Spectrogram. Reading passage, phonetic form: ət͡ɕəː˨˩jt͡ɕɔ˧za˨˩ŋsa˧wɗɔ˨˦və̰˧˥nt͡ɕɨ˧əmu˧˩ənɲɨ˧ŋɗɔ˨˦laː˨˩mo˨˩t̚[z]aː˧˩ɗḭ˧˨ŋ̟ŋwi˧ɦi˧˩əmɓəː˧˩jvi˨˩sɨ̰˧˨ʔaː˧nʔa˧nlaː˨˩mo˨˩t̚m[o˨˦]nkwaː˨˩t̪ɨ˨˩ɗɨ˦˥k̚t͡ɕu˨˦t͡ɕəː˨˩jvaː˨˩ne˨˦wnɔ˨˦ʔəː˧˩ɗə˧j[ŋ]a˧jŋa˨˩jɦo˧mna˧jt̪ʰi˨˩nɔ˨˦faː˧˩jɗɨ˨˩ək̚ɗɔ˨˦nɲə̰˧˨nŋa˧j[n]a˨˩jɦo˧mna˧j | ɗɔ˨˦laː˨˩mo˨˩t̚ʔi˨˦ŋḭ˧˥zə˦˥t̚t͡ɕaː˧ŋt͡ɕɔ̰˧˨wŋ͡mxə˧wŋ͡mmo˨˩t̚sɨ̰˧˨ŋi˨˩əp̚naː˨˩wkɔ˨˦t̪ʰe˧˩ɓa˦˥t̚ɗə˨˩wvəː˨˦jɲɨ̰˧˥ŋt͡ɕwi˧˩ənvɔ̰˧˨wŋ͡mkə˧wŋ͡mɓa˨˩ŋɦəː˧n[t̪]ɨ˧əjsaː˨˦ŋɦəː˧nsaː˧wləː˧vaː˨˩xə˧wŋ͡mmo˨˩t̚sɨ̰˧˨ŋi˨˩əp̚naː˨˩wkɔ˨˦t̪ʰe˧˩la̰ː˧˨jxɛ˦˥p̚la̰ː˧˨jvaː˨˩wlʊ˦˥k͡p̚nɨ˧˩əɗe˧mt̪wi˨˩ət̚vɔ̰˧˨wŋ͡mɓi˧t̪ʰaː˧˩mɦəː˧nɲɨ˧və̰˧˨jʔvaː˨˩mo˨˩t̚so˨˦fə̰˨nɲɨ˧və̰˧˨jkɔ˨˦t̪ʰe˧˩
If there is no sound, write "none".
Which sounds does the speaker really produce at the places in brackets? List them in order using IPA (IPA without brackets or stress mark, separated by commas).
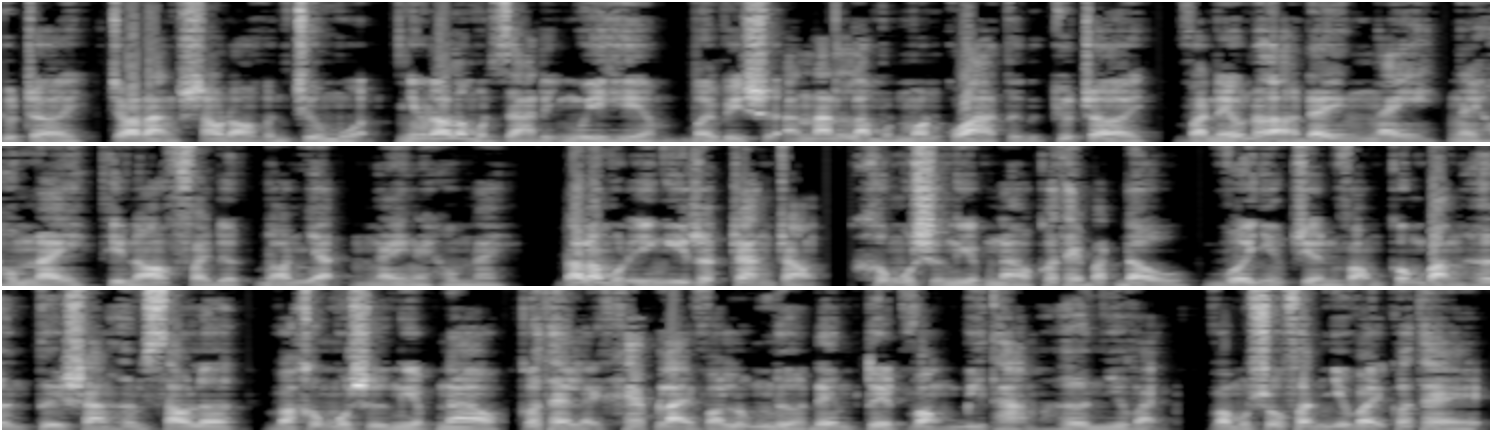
z, ɔ˨˦, ŋ, ŋ, t̪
